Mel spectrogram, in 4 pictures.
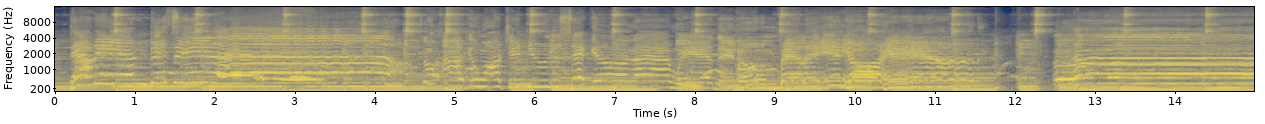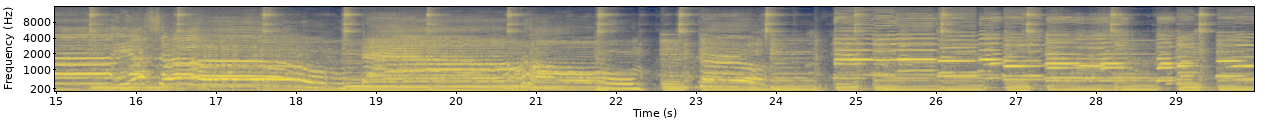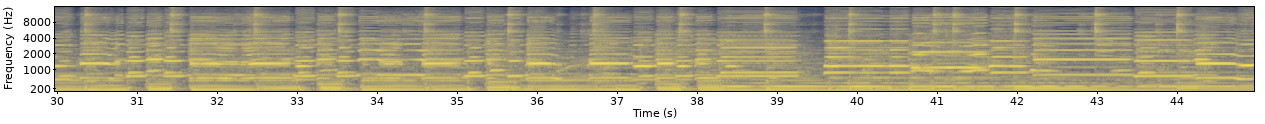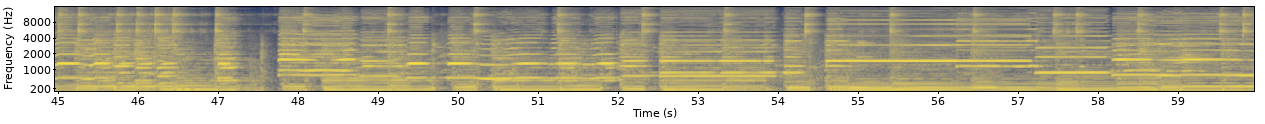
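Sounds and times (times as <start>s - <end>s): electric guitar: 0.0s - 59.9s
harmonica solo: 0.0s - 59.9s.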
